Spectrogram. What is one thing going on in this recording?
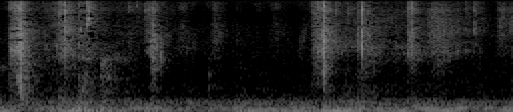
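Scissors snip through hair in short, crisp cuts.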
